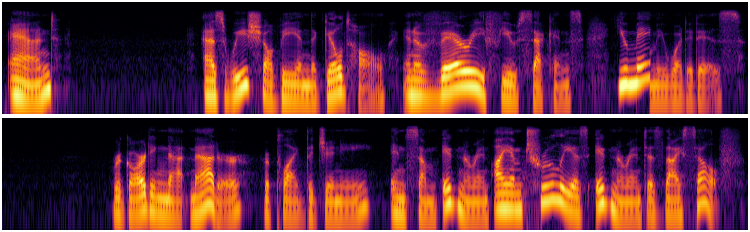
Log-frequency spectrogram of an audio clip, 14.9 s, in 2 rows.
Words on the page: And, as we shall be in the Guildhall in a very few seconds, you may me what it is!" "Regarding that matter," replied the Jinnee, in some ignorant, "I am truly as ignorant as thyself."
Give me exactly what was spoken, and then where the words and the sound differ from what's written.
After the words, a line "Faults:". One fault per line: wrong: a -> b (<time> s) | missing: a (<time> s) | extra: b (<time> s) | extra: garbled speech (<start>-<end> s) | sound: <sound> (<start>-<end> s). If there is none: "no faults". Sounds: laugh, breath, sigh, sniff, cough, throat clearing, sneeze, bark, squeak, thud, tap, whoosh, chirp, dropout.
And, as we shall be in the Guildhall in a very few seconds, you may me what it is!" "Regarding that matter," replied the Jinnee, in some ignorant, "I am truly as ignorant as thyself."
Faults:
no faults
